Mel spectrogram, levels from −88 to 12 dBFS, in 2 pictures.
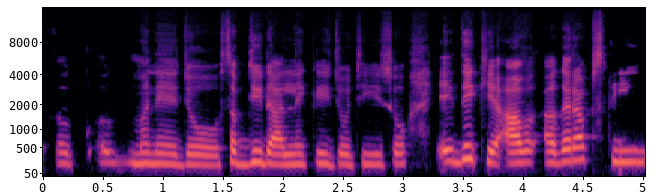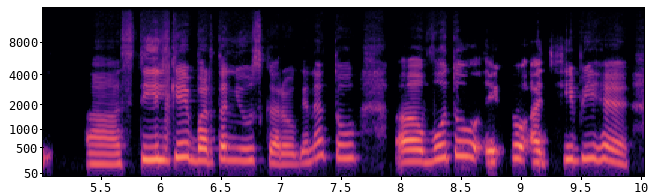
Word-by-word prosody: क 200 +2 -10 0.2
मने 195 -2 -2
जो 185 -1 -2 0.3
सब्जी 215 +1 0
डालने 185 -2 +1
की 190 +2 -5
जो 185 - -4
चीज़ 185 -2 -8
हो। 190 0 -5 0.3
ए 225 +1 +2
देखिए 255 -2 +1
अब 205 +2 +4
अगर 220 +4 +2
आप 260 0 +3
स्टील 220 -3 -4 0.4
अ, 185 -1 -1
स्टील 265 +3 +4
के 310 0 +5
बर्तन 250 +2 +3
यूज़ 245 0 -3
करोगे 185 +1 -2
ना, 295 +9 -3
तो 290 -1 -2 0.4
अ, 220 - +1 0.2
वो 270 +6 +2
तो 335 +8 +2
एक 440 0 -1
तो 285 - +5
अच्छी 235 +6 -1
भी 280 +1 0
है, 235 -8 +1
220 Hz, 185 wpm, -23 LUFS, 190-260 Hz, 0.4 s, के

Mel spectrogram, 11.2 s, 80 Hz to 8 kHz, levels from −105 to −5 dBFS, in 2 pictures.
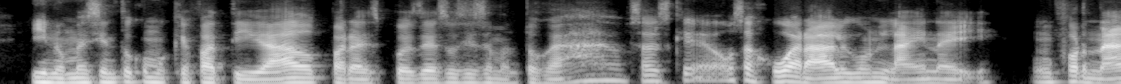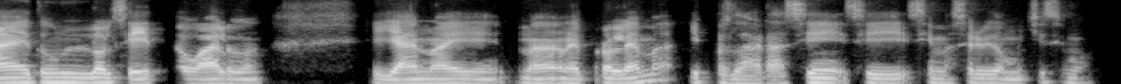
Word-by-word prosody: y 130 - +4
no 120 - +3
me 120 0 +3
siento 130 +2 0
como 125 -3 -1
que 120 - -4
fatigado 115 +1 +4
para 105 -2 +2
después 105 +2 -4
de 115 - +2
eso 120 +2 -4
si 120 - -4
se 115 - -5
me 105 - -6
antoja: 105 +1 -4
"Ah, 170 - -4
¿pues 165 -2 -11
sabes 160 -1 -5
qué? 180 - -8
Vamos 180 - -6
a 175 - +2
jugar 145 -3 +4
algo 120 +3 +6
online 105 -4 0
ahí, 100 +5 -5
un 130 - -6
Fortnite, 125 -2 +4
un 125 -1 0
lolcito 115 -3 -1
o 105 - -1
algo", 105 -1 -1 0.5
y 110 - -6
ya 100 0 +3
no 105 - -2
hay 105 -1 -2
no 115 -3 -3
hay 105 - 0
problema 120 +10 -2
y 125 - -8
pues 115 -4 -9
la 100 -2 -3
verdad 95 0 -4
sí 120 +2 -1
sí 110 -1 -5
sí 115 - -9
me 110 - -8
ha - - -13
servido 115 +1 -5
muchísimo. 115 +3 -11
115 Hz, 260 wpm, -23 LUFS, 105-125 Hz, 0.5 s, algo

